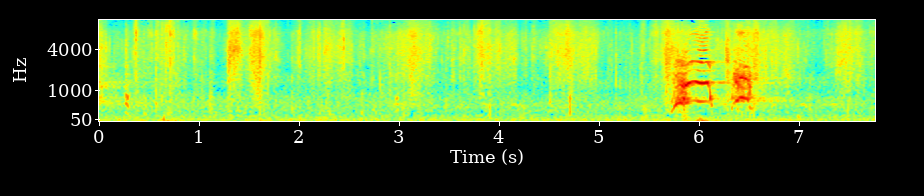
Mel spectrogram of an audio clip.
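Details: Beagle Harrier in a ploughed field gives one short, two-part bark near the end, following a stretch of footsteps and rustling outdoors.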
